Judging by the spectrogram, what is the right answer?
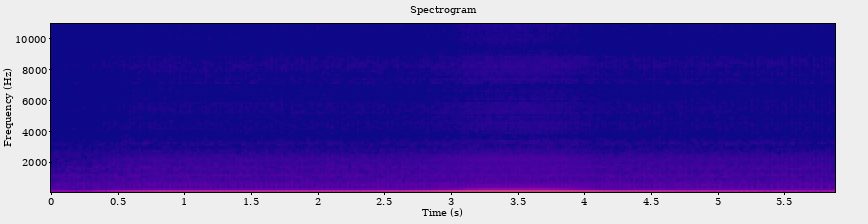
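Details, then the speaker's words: Adcom GFA-555 power amplifier, microphone at speaker on the left channel with a low-frequency test tone: harsh buzzy, clicking, near square-wave distortion; that channel had virtually no bias, running class C instead of class AB, causing crossover distortion. "you can actually hear the crossover point so I'm suspecting it's got a bias issue where the amplifier is not operating in the class A B mode"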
